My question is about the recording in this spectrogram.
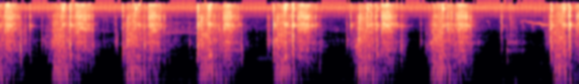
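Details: Chainsaw that sat unused for years: repeated pull-cord rasps about once a second with no firing between pulls; cranks but won't start, cause not yet found.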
